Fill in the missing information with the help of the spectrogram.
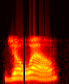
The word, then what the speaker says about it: Jouelle: If you have a question for Jouelle, did I say that wrong? I feel like I'm saying it wrong. – That was right.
